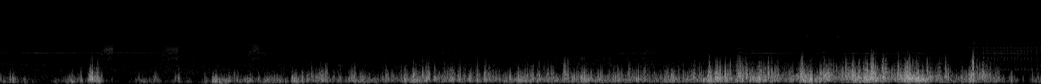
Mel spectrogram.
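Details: At the Soča river mouth nature reserve on 17 March 2023, red-breasted mergansers give low, rough croaking notes in a dense, fast run of several calls a second, over a steady background rumble.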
